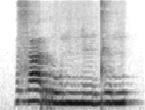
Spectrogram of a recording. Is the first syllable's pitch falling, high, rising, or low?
high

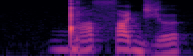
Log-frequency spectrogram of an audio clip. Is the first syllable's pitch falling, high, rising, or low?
high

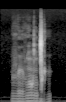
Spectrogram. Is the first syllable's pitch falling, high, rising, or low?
low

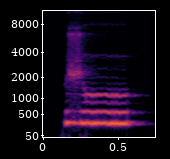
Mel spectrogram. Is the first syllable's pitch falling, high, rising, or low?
low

